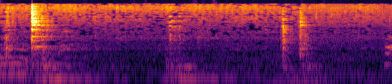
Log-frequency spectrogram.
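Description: Sliced onions hit melted butter in a pan, giving a soft sizzle with a few sharp scraping stirs and clatters spaced through the stretch, close and fairly quiet, without speech.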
